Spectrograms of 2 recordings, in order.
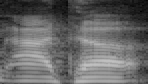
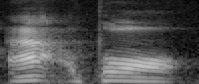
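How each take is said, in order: First: اعطا with thin t and open a; wrong light t. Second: اعطا with thick t and o-like ending; heavy ta'a. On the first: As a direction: show the mistaken light t in اعطا. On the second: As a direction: round the mouth on اعطا. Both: Shown as a demonstration.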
